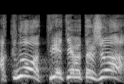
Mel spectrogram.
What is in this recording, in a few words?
location third floor window, english; localized english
